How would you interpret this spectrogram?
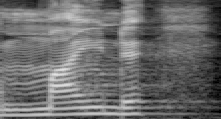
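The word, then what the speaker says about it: mind: अगर आई के बाद एन डी या एल डी रहे।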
